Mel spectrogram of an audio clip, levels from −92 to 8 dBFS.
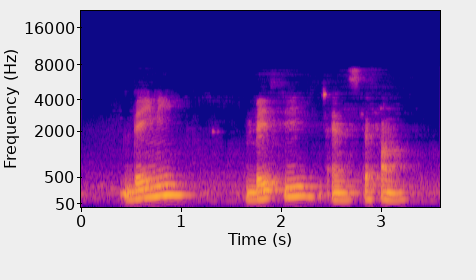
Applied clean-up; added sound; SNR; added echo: neural mask model Resemble Enhance denoiser.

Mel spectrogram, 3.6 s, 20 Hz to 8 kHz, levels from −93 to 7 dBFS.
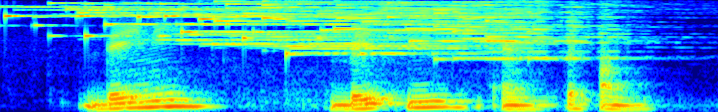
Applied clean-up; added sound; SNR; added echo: neural mask model RNNoise.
